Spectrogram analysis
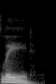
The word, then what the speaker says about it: Lead: Pronounced Lead, which is about 2 miles further up the hill from Deadwood, South Dakota.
